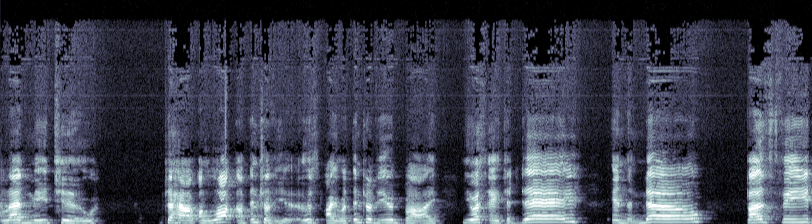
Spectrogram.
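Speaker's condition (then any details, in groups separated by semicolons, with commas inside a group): Down syndrome; congenital, since birth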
